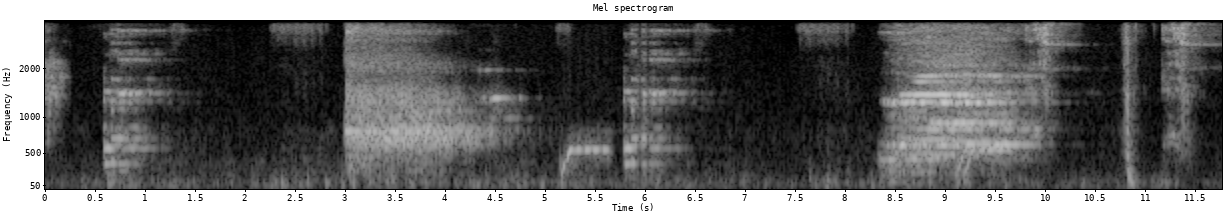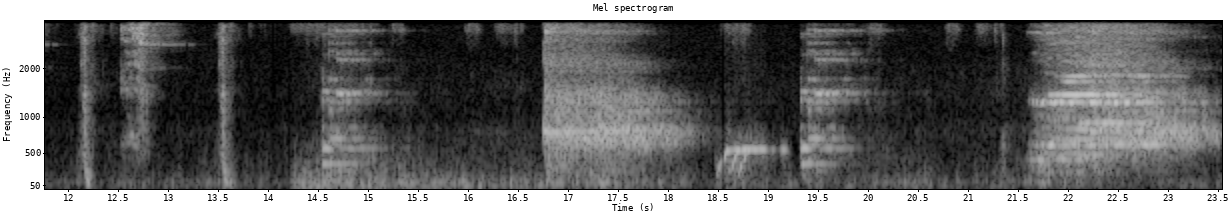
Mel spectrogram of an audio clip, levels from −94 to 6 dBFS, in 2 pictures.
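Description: A short stall from a late packet comes first, at 5.92 to 5.98 s. A packet missed its playout time, the jitter buffer ran dry, and the receiver held the last sound for 41 ms before resuming at the same point. Nothing is lost, but the sound hangs unnaturally with a slight buzz or dip, and everything after it arrives 41 ms later. The same thing recurs more briefly at 18.53 to 18.57 s, a 16 ms hold.

Short concealed packet loss follows each stall. At 6.00 to 6.06 s, 40 ms of audio never reached the decoder, and 36 ms of synthesised continuation covers the hole before blending back, heard as a quick smear or wobble. At 18.61 to 18.76 s, 20 ms goes missing and 22 ms is filled, adding a few milliseconds of extra delay. Both sit on the call path's narrow band, with nothing above 4 kHz, which fits G.711 A-law at 64 kbps.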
